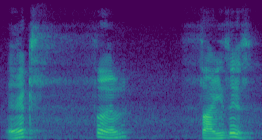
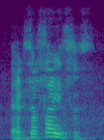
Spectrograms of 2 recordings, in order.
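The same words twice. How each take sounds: First: Slow repeat. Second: Said in the usual way. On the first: Shown as a demonstration. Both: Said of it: "एक और बार बता देता हूँ".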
